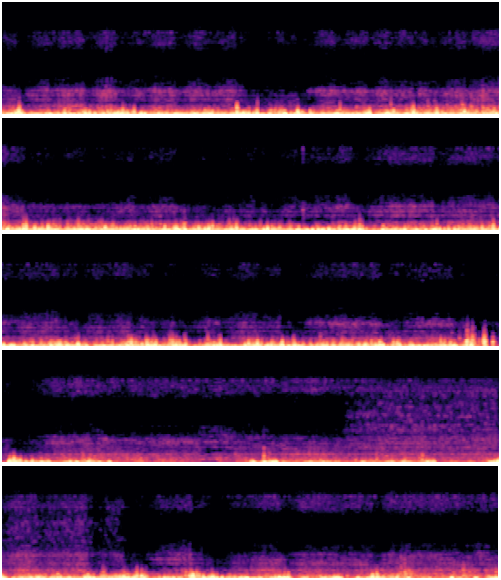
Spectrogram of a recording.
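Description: Mountain bike tyres rumble and crunch over a dirt trail.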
